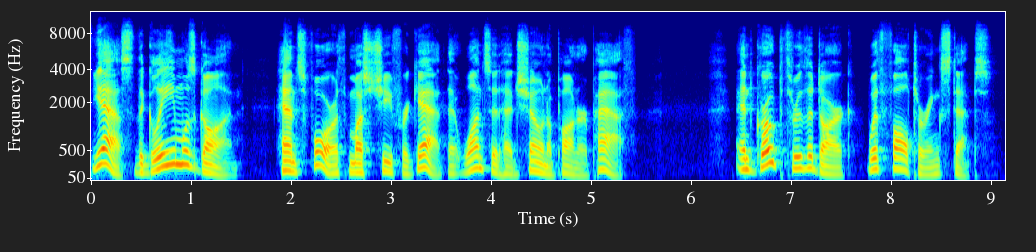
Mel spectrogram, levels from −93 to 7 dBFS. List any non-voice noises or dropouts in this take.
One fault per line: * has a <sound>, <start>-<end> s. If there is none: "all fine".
all fine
